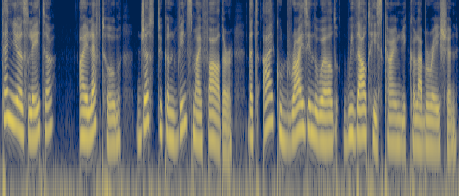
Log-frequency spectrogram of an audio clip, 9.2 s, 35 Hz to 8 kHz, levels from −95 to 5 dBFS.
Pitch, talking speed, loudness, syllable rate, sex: 185 Hz, 145 wpm, -18 LUFS, 4.0 syllables/s, female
